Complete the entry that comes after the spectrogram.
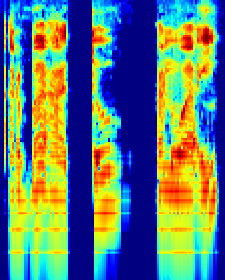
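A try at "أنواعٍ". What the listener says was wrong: nah pakai tanwinnya anwa'in, anwa'in. Mudhaf mudhaf ilaih.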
